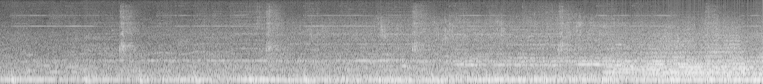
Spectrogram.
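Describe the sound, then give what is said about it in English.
A train rumbles past on tracks behind the right field wall of a baseball stadium with a steady, loud, low drone, and its horn blares in a sustained tone over the rumble toward the end. “There goes the third train of the day.”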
